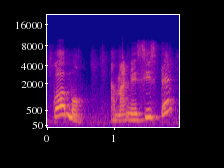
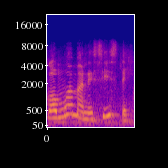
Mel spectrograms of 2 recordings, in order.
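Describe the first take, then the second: First: It is said as two separate questions. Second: It is said as one single question.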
